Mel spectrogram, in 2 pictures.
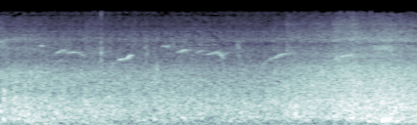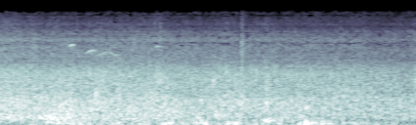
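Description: Faint surf washing against a boulder shore, swelling about three seconds in, with a small bird's short high chirps through the first half and a single faint tap about seven seconds in.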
